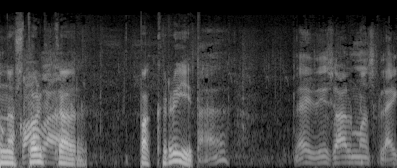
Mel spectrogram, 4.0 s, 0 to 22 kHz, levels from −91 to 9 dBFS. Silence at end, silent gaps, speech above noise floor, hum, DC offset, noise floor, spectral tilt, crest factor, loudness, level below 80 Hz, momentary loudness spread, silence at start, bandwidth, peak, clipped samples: 0 s; none; 28 dB; none; under 0.1%; -52 dBFS; -5.5 dB/octave; 20 dB; -24 LUFS; -54 dBFS; 19 LU; 0 s; 16.5 kHz; -6 dBFS; under 0.1%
